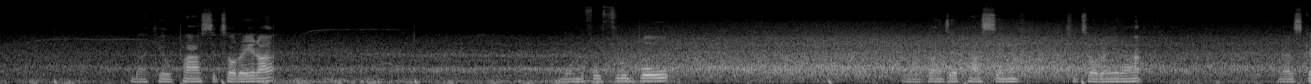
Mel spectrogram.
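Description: A large stadium crowd roars steadily, swelling louder over time.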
